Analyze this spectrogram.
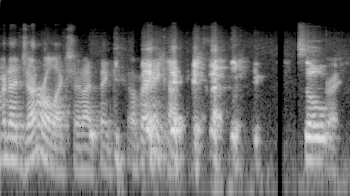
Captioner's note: both laughing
